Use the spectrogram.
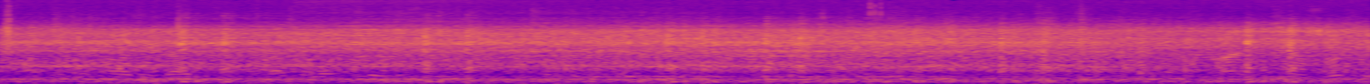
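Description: A long S-Bahn commuter train rolls past at Riem station in Munich, a steady loud rumble of wheels with faint clickety-clack, continuous throughout with no pauses.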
